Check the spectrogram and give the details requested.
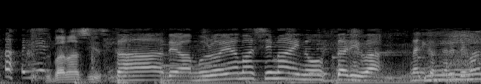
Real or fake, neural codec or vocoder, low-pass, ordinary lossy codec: real; none; 5.4 kHz; none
